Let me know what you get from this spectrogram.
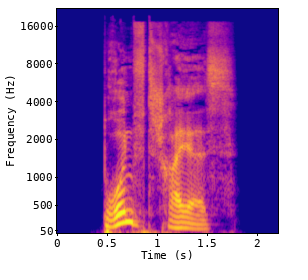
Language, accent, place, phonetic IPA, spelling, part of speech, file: German, Germany, Berlin, [ˈbʁʊnftˌʃʁaɪ̯əs], Brunftschreies, noun, De-Brunftschreies.ogg
- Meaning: genitive singular of Brunftschrei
